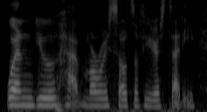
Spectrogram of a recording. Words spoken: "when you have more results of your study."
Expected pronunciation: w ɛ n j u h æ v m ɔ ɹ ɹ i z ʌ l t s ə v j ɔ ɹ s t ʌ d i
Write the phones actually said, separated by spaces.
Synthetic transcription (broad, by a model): w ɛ n j u h æ v m ɔ ɹ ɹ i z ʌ l t s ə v j ɔ ɹ s t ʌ d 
